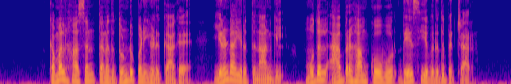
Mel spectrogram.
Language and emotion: Tamil, neutral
